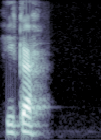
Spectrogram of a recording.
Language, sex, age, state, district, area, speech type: Assamese, female, 45-60, Assam, Tinsukia, urban, read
